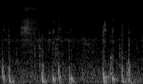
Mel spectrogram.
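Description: Horse hooves clip-clop in a video game, a quick, even run of about eight close, crisp clops over a brief moment, with no speech or other sounds competing.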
